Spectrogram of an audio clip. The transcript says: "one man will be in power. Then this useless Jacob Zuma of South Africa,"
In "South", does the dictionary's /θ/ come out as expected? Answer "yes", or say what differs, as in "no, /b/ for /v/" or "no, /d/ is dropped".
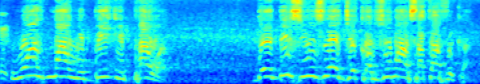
no, /t/ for /θ/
